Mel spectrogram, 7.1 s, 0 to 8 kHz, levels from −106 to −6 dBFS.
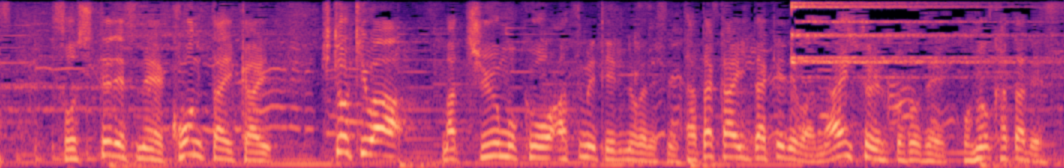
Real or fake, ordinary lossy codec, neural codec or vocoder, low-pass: real; none; none; none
